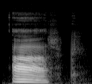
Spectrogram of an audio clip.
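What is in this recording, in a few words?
"aarc", Scottish Gaelic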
